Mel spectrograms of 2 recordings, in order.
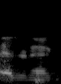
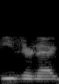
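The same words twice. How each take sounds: First: The name is said in a relaxed, natural way. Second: The name is said with exaggerated, clear emphasis. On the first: This is the name's true pronunciation. "but I'm really to Ezernak" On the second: It is made easier to hear on the phone. "I say it like Ezernak just so that to be more clear"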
